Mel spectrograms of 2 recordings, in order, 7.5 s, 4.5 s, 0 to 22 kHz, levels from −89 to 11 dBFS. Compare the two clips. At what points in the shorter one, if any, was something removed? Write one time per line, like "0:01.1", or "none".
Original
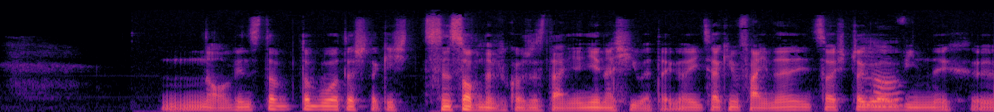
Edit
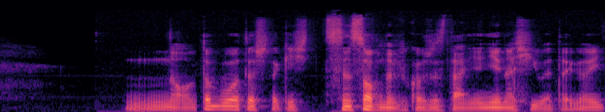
0:01.5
